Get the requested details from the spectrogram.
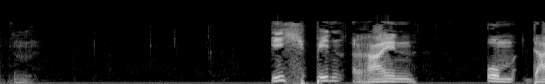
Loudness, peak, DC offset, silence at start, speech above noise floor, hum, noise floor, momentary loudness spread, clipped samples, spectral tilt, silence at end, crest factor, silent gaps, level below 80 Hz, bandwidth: -16 LUFS; 0 dBFS; under 0.1%; 0.15 s; 35 dB; none; -52 dBFS; 22 LU; under 0.1%; -4 dB/octave; 0 s; 20 dB; none; -40 dBFS; 11 kHz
